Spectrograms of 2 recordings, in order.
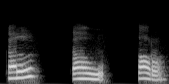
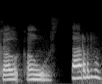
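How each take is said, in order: First: The consonant is a soft th sound. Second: The consonant is a plain s sound. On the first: The speaker calls it right. "kal kautsar bukan" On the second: The speaker calls it wrong. "bukan kal kausar"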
